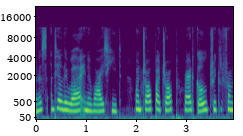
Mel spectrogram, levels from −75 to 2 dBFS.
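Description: A speech clip with MP2 compression throughout: it sounds dull and gurgly, upper bands flickering out, likely from encoding at a low bitrate, around 80 kbps.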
